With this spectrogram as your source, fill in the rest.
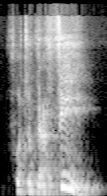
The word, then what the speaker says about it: photography: ultimate penultimate anti penultimate that's why we say photography if someone comes and say I like photography you look like French my friend when you say it like that or someone says I like photography do you speak like this photography you are Italian or you I like photography no it's photography that's the natural way of pronouncing this yes yes yes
